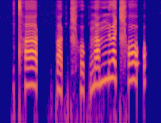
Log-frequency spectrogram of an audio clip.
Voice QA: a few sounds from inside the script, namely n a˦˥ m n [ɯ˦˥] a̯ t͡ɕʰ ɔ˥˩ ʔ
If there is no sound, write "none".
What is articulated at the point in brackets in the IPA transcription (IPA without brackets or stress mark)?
ɯ˥˩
